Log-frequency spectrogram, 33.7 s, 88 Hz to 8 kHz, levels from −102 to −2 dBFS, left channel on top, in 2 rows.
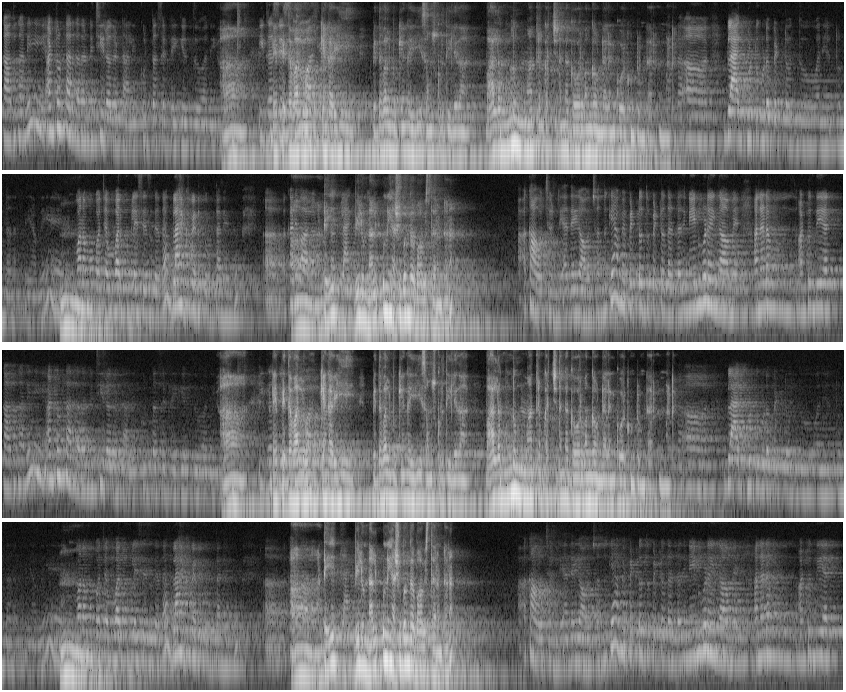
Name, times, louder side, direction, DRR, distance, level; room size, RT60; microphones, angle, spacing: voice 1, 0.0-4.5 5.1-6.7 10.2-10.6 13.3-24.5 24.9-25.0 27.2-33.4, left 2 dB, 55° left, 4 dB, 2.6 m, -38 dB
voice 2, 4.4-4.9 5.4-7.1 7.4-9.3 9.7-13.4 18.0-18.7 22.6-23.6 23.9-25.9, right 2 dB, 40° right, 9 dB, 1.3 m, -25 dB
26.0 x 23.0 x 9.7 m, 2.8 s
head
